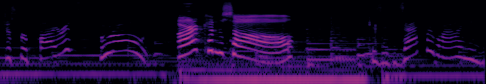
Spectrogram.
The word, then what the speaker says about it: Arkansas: A, E, I, O, U is why it's pronounced R. Kaw.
